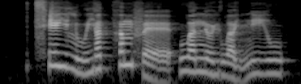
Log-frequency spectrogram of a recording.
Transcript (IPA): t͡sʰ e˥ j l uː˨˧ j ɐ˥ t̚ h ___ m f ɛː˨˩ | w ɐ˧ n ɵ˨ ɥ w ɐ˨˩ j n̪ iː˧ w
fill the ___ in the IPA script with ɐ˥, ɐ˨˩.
ɐ˥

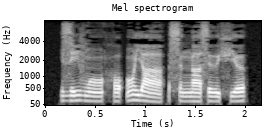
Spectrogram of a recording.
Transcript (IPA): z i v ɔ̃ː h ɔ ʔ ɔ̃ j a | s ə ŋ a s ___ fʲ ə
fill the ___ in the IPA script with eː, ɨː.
ɨː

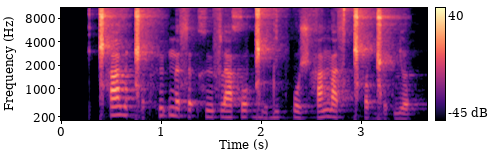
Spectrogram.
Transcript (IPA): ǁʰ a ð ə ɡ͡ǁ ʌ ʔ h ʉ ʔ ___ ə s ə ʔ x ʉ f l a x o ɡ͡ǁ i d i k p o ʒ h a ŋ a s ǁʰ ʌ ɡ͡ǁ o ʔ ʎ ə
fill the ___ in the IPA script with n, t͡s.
n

